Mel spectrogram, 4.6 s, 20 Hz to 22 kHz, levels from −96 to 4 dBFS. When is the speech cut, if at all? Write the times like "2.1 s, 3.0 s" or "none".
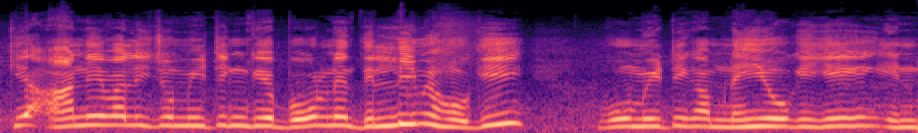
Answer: none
